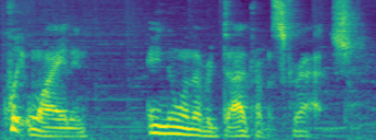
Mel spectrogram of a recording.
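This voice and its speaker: A man voicing a fierce, vulgar old grandmother who talks with a harsh, growling rasp. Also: low voice, lively intonation, normal speed, soft background music. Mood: menacing.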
